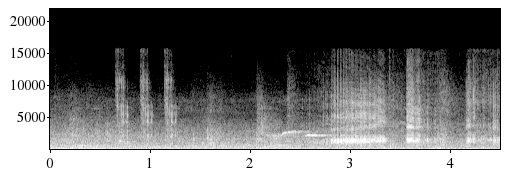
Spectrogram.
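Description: A crow caws several times over steady outdoor background noise, in short harsh calls scattered across the stretch with a clearer bird call in the middle, at moderate distance.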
